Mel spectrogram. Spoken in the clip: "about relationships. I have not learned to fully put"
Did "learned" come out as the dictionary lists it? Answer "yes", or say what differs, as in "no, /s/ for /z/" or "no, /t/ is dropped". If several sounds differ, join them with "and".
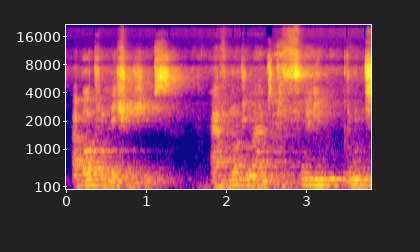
no, /n/ is dropped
